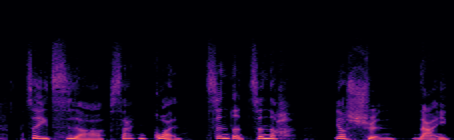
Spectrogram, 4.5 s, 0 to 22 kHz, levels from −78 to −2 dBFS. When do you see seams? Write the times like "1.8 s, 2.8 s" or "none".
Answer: 1.1 s

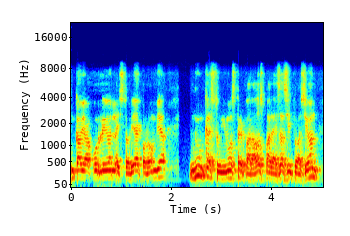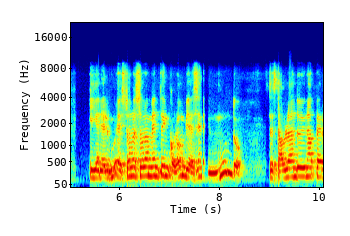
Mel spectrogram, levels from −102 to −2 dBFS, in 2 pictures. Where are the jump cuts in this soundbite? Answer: none

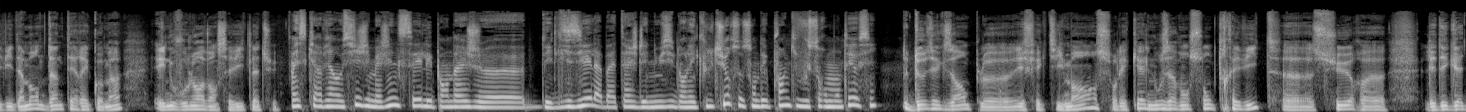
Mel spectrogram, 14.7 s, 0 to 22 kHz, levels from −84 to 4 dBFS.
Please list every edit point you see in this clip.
none

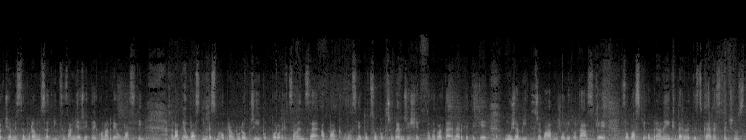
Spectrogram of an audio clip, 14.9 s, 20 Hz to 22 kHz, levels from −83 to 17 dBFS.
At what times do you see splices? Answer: 4.0 s

